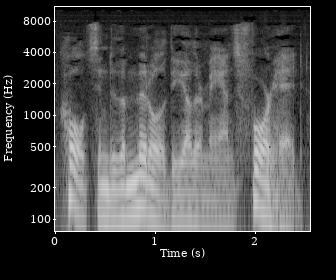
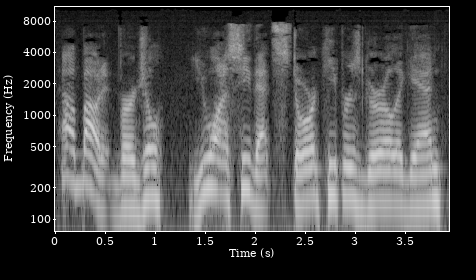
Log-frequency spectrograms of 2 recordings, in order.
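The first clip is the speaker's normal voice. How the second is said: higher, leering backwoods voice; goading mountain man; 6 semitones higher than usual. Acted. Mountain man goading his son Virgil, high and cocky. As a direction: egg him on, pitched up.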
